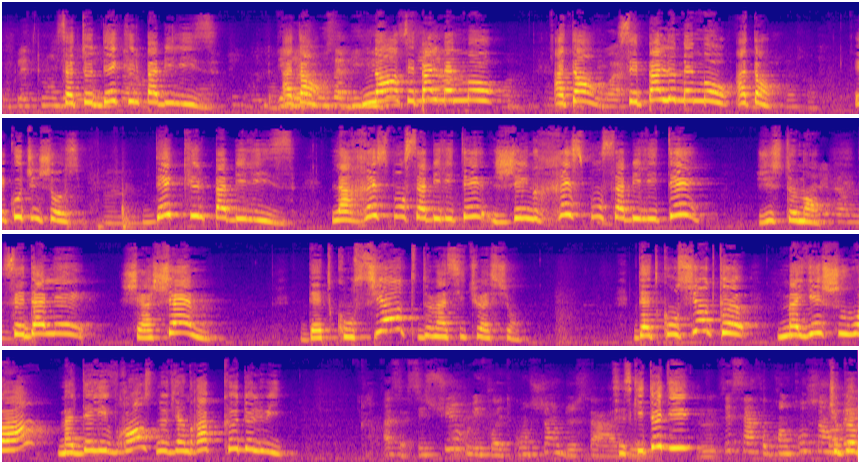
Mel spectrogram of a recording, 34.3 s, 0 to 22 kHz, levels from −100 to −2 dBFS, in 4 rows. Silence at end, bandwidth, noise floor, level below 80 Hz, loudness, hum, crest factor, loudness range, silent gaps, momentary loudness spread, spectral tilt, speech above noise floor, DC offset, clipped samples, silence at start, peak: 0 s; 16 kHz; -55 dBFS; -60 dBFS; -17 LUFS; none; 18 dB; 5 LU; none; 20 LU; -2.5 dB/octave; 37 dB; under 0.1%; under 0.1%; 0.05 s; 0 dBFS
